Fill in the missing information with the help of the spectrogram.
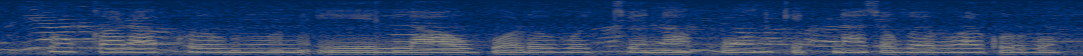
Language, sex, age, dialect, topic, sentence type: Bengali, female, 18-24, Rajbangshi, agriculture, question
